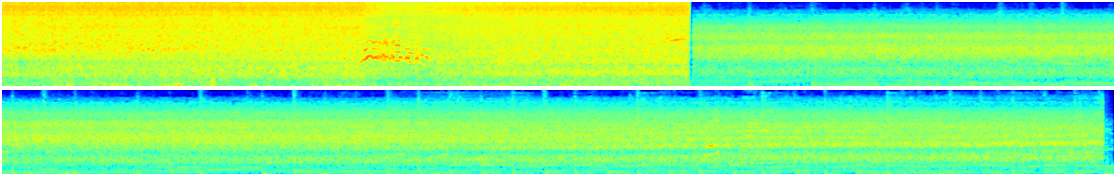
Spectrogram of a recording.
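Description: Floodwater pouring over the stone face of the overflowing Derwent Dam, a loud steady rush of falling water heard close up, which cuts off abruptly about seven seconds in. A softer, distant rush of the same overflow carries on after that.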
